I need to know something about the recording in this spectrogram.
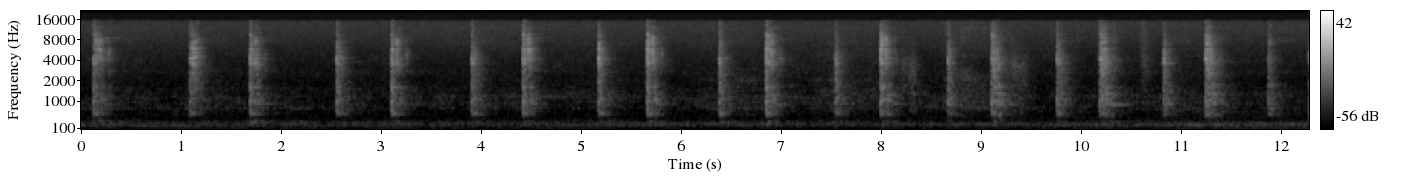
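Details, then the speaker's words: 44-inch Monte Carlo Designer Supreme II ceiling fan in a hotel room. It makes a sharp tick just under once a second over a faint hum and is very noisy, cause unknown. "it is very noisy like it's got some issues I guess with I don't know what it is"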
